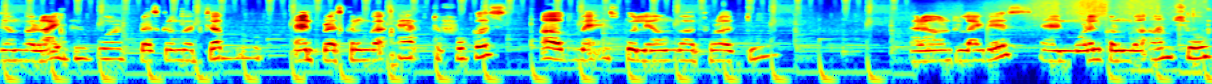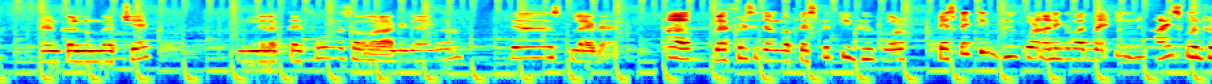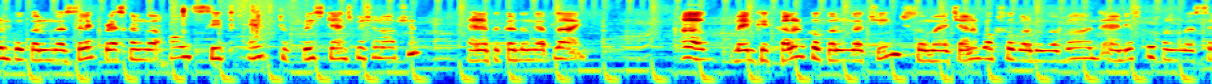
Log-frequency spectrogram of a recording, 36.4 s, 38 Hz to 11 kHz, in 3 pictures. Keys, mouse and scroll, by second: 1.4 w, 3.4 f, 5.2-6.1 scroll down 1, 7.9 click, 11.4 2, 12.7 scroll down 1, 15.1 click, 19.2 space, 19.9 scroll down 1, 20.3 alt+click, 20.5 Home, 22.3 click, 22.6 Home, 26.2 alt+shift+f, 27.9 click, 28.1 Home, 33.7 click, 35.3 Home.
